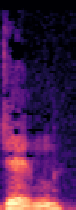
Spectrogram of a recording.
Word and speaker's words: John: While his middle name is spelled J HN John, it's actually pronounced Jin as in a martini.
